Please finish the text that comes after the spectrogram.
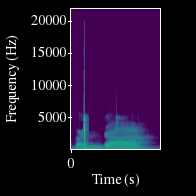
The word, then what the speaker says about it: บรรดา: บรรจง อ่าน ว่า บรรจง บรรดา อ่าน ว่า บรรดา บรรทุก อ่าน ว่า อายุ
